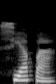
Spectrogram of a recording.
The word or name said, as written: siapa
